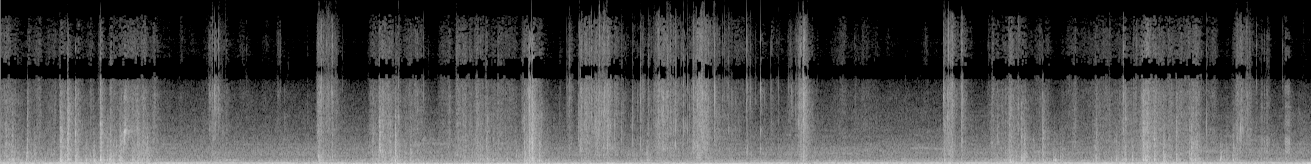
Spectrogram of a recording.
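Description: Objects and packaging being handled, making a run of irregular clicks, knocks and rustles over a steady low hum.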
